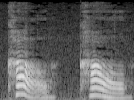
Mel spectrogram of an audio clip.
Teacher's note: in this final position we're going to keep keep the tip of our tongue pressed against the bump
